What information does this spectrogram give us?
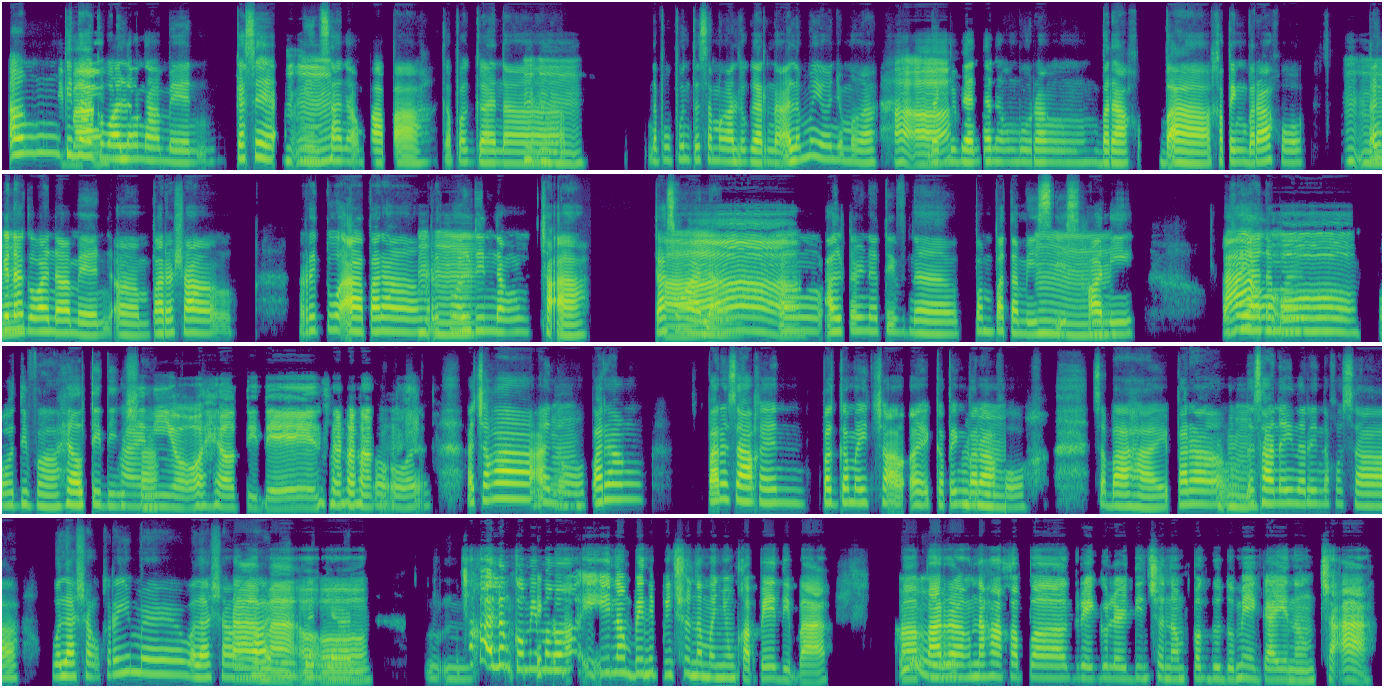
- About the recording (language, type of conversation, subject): Filipino, unstructured, Paano mo sinisimulan ang araw mo araw-araw?
- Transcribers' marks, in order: static; other background noise; tapping; tsk; distorted speech; drawn out: "Ah"; snort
